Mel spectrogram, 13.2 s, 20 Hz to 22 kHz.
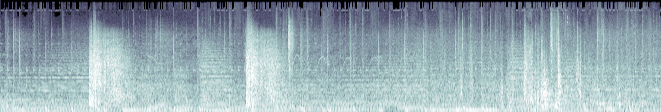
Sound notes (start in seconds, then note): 1.8 gun firing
